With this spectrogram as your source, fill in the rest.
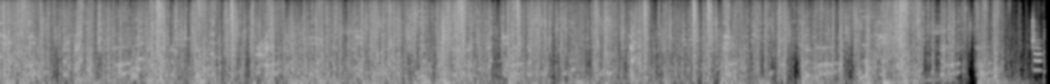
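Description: Weapons clash and strike again and again in a noisy game battle.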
